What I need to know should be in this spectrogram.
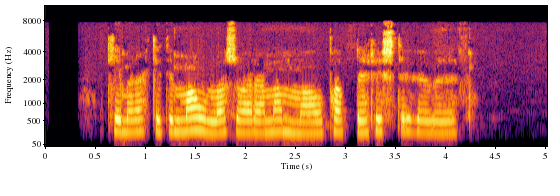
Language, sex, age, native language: Icelandic, female, 12, Icelandic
